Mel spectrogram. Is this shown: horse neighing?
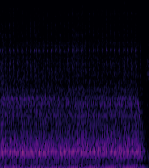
no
